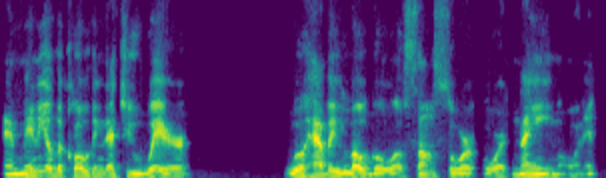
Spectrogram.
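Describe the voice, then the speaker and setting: A man from Atlanta with a voice pitched right in the middle. He argues point by point, explaining at length and correcting himself along the way. It is a casual street conversation. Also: normal speed, fairly bright tone. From Atlanta, USA. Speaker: street debater.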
